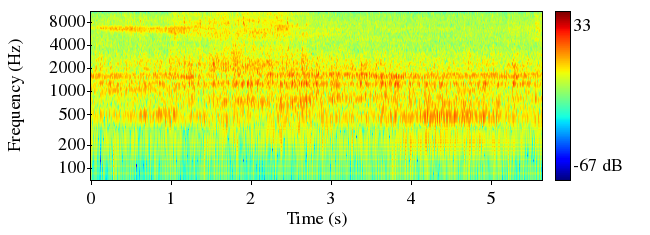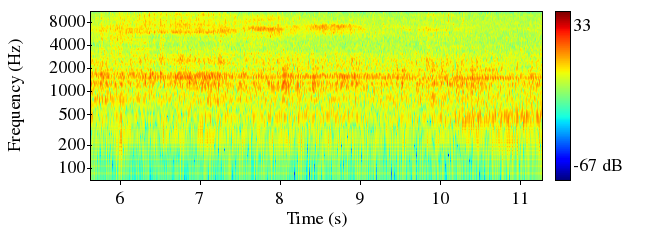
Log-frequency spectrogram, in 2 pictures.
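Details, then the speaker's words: Mercedes M272 at hot idle after a flush and oil change to 5W-50 (Mann filter): light, fast, uneven valvetrain tick; the knock is still there, perhaps lower pitched or slightly quieter, so thicker oil did not cure it. "As you saw in the last clip, the knock is still audibly there. However, it might be at a lower pitch, it might be a little bit quieter."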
